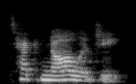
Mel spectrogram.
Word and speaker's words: technology: technology for syllables now only one of those syllables has a stress listen see if you can figure it out technology do you hear it tech nology it's the second syllable in that word that gets the stress now according to the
